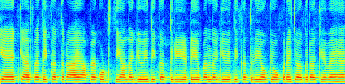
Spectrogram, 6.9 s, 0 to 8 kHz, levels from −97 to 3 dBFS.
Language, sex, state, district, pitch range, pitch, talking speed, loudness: Hindi, female, Chhattisgarh, Bilaspur, 220-225 Hz, 220 Hz, 225 wpm, -14 LUFS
